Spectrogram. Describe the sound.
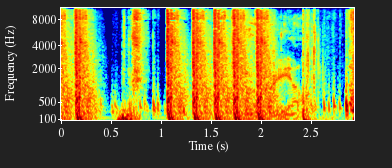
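Video game gunfire strikes the player's character in rapid, sharp shots grouped in irregular bursts. The shots are fairly faint and there is no talk.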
